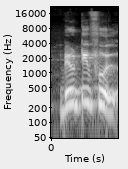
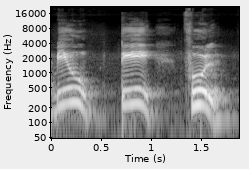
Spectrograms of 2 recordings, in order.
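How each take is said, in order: First: Said in the usual way. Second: "beautiful" slowly in three separate beats, byu-ti-ful; syllable by syllable. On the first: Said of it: "वहाँ पे क्या हो रहा है". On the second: Shown as a demonstration. Teacher counts three syllables for students, "beautiful" slowly split apart. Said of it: "तीन syllable हो रहा है".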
